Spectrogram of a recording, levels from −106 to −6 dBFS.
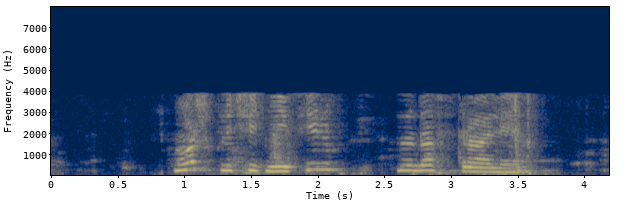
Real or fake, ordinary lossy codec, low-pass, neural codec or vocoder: real; AAC, 16 kbps; 7.2 kHz; none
